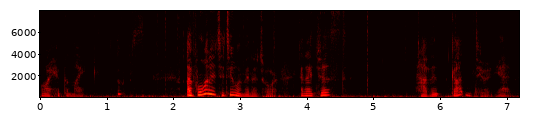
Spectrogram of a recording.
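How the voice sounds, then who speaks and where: A woman who makes audio roleplays chats casually with her listeners in an outro, up close on the mic, rambling in a wry, self-deprecating way. Her lowish voice is creaky and mellow, swinging widely in pitch at a normal speed, with slight background noise.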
